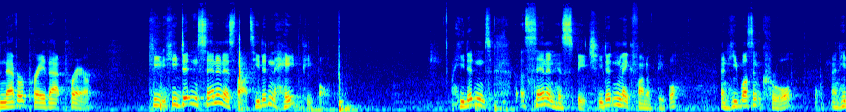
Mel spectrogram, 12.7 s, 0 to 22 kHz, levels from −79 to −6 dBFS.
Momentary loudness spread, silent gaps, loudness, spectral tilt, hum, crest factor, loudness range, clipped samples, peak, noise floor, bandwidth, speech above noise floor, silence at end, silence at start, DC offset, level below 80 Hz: 15 LU; none; -30 LUFS; -4.5 dB/octave; none; 24 dB; 6 LU; under 0.1%; -6 dBFS; -58 dBFS; over 20 kHz; 28 dB; 0 s; 0 s; under 0.1%; -50 dBFS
